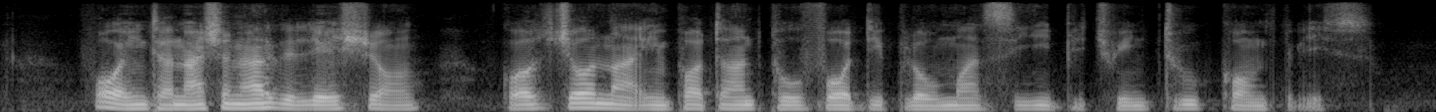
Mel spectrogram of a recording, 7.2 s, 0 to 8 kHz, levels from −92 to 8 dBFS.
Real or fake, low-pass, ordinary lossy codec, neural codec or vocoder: fake; 7.2 kHz; none; codec, 16 kHz in and 24 kHz out, 0.8 kbps, FocalCodec, streaming, 65536 codes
